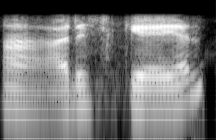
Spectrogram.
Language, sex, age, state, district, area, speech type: Kannada, male, 18-30, Karnataka, Chitradurga, rural, conversation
